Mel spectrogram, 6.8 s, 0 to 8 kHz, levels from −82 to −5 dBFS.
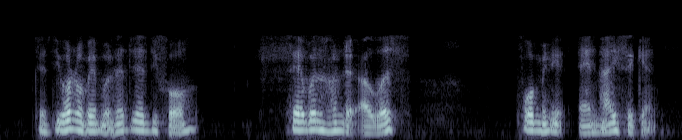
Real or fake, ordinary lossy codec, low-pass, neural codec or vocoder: fake; AAC, 16 kbps; 7.2 kHz; codec, 24 kHz, 0.9 kbps, WavTokenizer, small release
